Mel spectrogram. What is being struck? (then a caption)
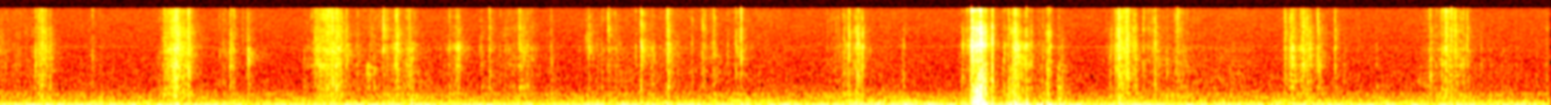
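Floam sculpting foam with polystyrene beads. Fingertips of both hands press and squish a pastel mound of floam sculpting foam made of polystyrene beads on a wooden table. The result is a series of short, bright crackling and crunching bursts over a steady low rumble, with the loudest squish about two-thirds of the way through.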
